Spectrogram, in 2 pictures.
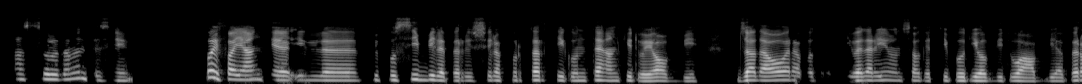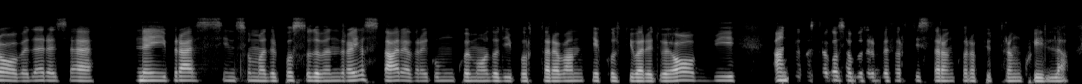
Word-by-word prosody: Assolutamente, 240 0 -2
sì. 180 +2 -8 0.7
Poi 325 -4 +7
fai 230 -3 +5
anche 215 -2 +4
il 190 -2 +1
più 205 - -10
possibile 205 -2 +1
per 175 -1 -3
riuscire 180 +2 -4
a - - -2
portarti 190 +1 0
con 175 0 -5
te 200 +1 +5
anche 175 0 0
i - - +1
tuoi 155 -1 +3
hobby. 155 -2 0 0.4
Già 195 +4 +5
da 190 0 +5
ora 200 -1 +3
potresti - - -17
vedere 185 +1 +3
io 195 0 -3
non 185 -1 -8
so 180 0 -5
che 165 -1 -8
tipo 175 -1 -2
di 175 +1 0
hobby 170 0 +2
tu 170 +1 -6
abbia, 160 0 0
però 185 -1 +3
vedere 175 +1 -3
se 170 0 0 0.4
nei 180 -1 +2
pressi 185 -1 0
insomma 175 -1 -4
del 170 -1 -3
posto 185 -1 -3
dove 170 -1 +3
andrai 175 +3 0
a - - -1
stare, 180 -2 +2
avrai 170 -1 -4
comunque 170 0 -5
modo 170 0 -1
di 165 0 -6
portare 165 -1 -1
avanti 170 +1 -1
e 170 - -1
coltivare 160 -1 +1
i - - 0
tuoi 165 +1 0
hobby, 185 0 +1 0.4
anche 190 -1 +1
questa 185 - -9
cosa 185 -2 -1
potrebbe 175 -1 -6
farti 175 +1 -11
stare 170 0 +1
ancora 170 0 -5
più - - -11
tranquilla. 160 -1 -1
180 Hz, 175 wpm, -25 LUFS, 170-190 Hz, 0.7 s, Poi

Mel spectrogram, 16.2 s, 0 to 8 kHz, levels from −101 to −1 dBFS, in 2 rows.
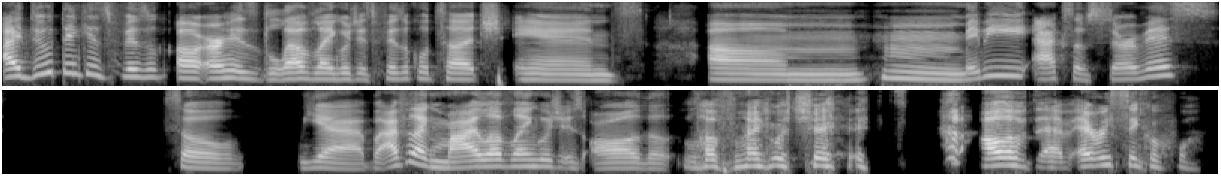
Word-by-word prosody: I 245 +2 +6
do 315 +9 -4
think 350 -3 -4
his 295 -7 -7
physi 235 +1 -4
or 200 -1 +4
or - - +8
his 190 -6 -4
love 180 +3 +2
language 175 -1 0
is 165 - -6
physical 185 0 -7
touch 175 -2 0
and, 155 -3 -2 0.6
um, 160 -2 -2
hmm, 185 -6 -5
maybe 260 +9 0
acts 175 +1 +1
of 170 -5 -7
service. 260 - -5 1.1
So, 155 -6 -5 0.4
yeah, 155 -4 +1
but - - -3
I - - +7
feel - - 0
like - - +8
my 170 +1 +5
love 195 0 +2
language 195 -2 -1
is 155 -1 -10
all 155 +2 -2
the 140 -2 -11
love 185 +2 -3
languages. 210 +2 0 1.0
All 225 +2 +9
of 210 -5 -3
them, 165 -2 -2
every 210 +4 +4
single 230 -2 -4
one, - - -20
180 Hz, 150 wpm, -23 LUFS, 160-210 Hz, 1.1 s, All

